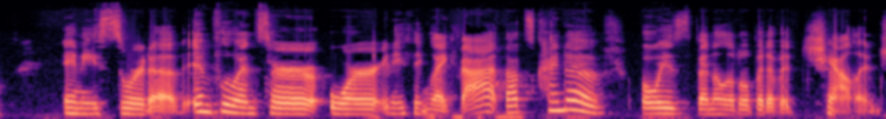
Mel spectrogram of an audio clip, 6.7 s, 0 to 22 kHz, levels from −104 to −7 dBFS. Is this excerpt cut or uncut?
uncut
